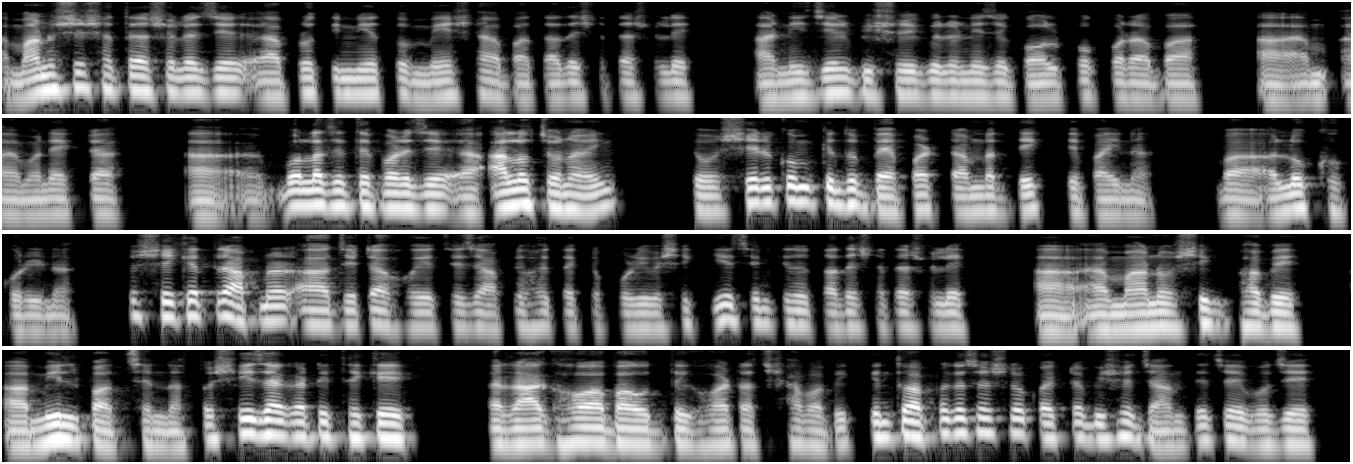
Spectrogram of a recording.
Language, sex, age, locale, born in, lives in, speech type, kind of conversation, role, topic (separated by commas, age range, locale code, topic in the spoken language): Bengali, male, 20-24, bn-BD, Bangladesh, Bangladesh, conversation, advice, advisor, আমি কীভাবে রাগ বা উদ্বেগ নিয়ন্ত্রণ করতে পারি?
